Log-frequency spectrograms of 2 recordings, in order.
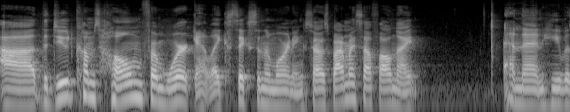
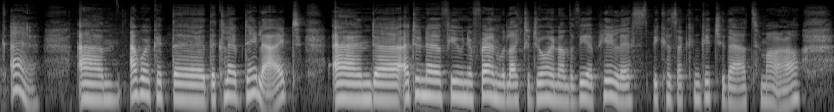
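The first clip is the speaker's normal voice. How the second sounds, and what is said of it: Put-on foreign accent. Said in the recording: “with his accent ... Don't make fun of my accent. That's as good as I can do.”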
